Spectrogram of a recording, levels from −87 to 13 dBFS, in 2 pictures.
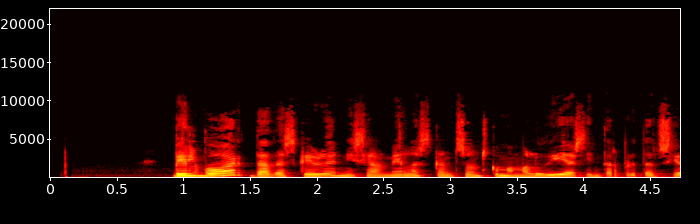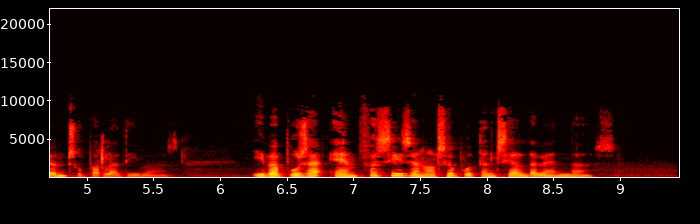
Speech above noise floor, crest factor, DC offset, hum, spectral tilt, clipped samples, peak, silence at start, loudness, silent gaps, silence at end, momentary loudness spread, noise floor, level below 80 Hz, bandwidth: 43 dB; 22 dB; under 0.1%; none; -5.5 dB/octave; under 0.1%; -4 dBFS; 0.95 s; -26 LUFS; none; 0.5 s; 14 LU; -69 dBFS; -72 dBFS; 9.8 kHz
